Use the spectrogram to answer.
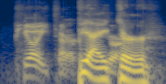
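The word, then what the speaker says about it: Piotr: Yeah, that's spelled P I O T R. Per.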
